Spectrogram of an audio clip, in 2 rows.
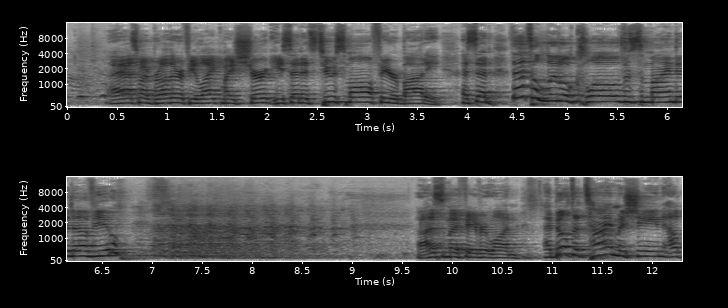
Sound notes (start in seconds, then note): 6.8 audience laughing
